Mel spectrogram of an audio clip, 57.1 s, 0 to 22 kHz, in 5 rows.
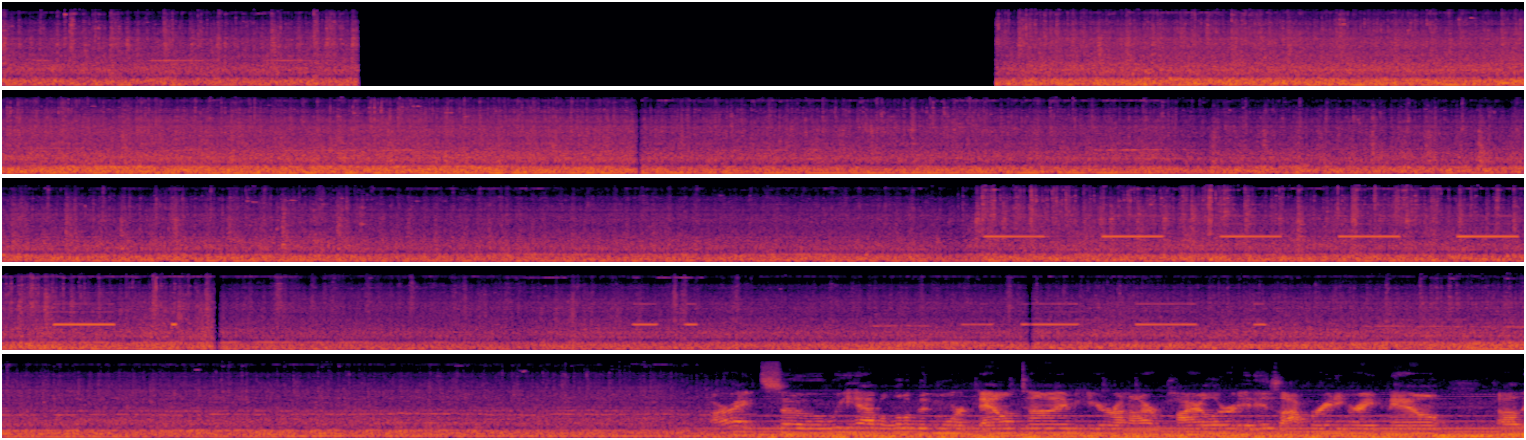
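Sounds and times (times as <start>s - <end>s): heavy machinery engines rumbling: 0.0s - 2.7s, 7.5s - 57.0s
backup alarm beeping: 30.2s - 35.6s, 39.0s - 39.5s, 40.8s - 43.8s.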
